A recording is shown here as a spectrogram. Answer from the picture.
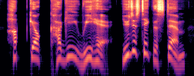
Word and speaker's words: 위해: When you say 위해, that H sound is often super soft, so a lot of the time it just sounds like Wi-hae.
